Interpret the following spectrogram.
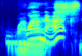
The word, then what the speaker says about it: anax: But, that word anax would initially have actually been pronounced wanax, and that comes up in the writing, the Linear B tablets of the late Bronze Age.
